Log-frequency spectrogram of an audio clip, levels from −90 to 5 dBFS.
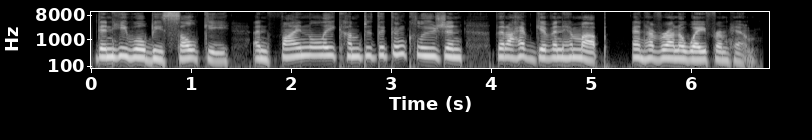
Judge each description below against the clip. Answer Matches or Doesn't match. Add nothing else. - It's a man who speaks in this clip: Doesn't match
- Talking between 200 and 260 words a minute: Matches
